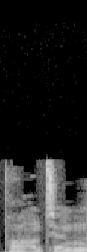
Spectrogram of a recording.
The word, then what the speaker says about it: pontoon: throughout the European theater us combat engineers commonly pronounced the word ponton rather than ponon and new s military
